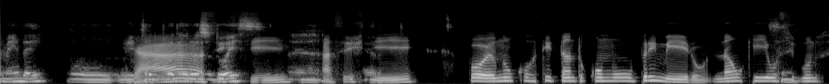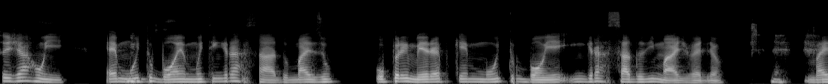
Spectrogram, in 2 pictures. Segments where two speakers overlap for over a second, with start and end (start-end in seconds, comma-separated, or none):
1.2-2.7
